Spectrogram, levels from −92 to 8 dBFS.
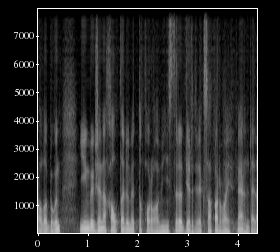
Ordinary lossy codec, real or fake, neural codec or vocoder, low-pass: none; fake; codec, 16 kHz, about 1 kbps, DyCAST, with the encoder's durations; none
